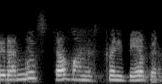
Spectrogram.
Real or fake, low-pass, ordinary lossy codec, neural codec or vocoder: fake; 14.4 kHz; MP3, 64 kbps; codec, 44.1 kHz, 0.9 kbps, DAC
